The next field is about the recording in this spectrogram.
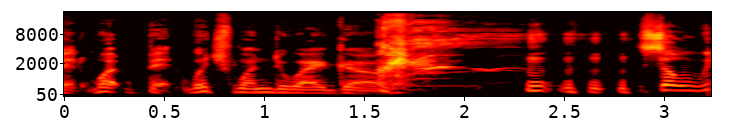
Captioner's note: laughs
